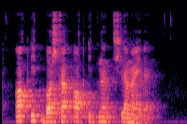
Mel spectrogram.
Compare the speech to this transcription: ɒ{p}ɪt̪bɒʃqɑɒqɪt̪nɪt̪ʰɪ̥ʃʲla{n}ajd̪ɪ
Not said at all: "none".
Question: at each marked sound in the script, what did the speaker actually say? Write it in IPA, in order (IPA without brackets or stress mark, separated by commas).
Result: q, m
